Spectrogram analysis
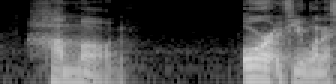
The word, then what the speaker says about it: jamón: Both are correct, but here in the United States, the overwhelming majority of the time, you'll hear that softer, chill J. Some words that use J are jefe, joven, trabajar, jamón.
